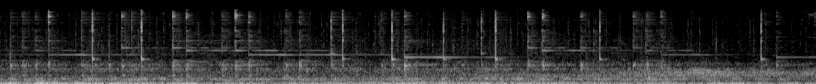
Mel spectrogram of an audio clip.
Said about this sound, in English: It looks like over 300 pinwheels, customized pinwheels. Each pinwheel is turning and hitting an object. Some students put connected little bells to it so they kind of jangle in the wind.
